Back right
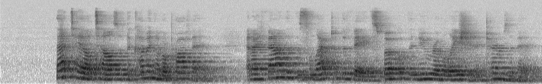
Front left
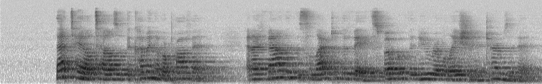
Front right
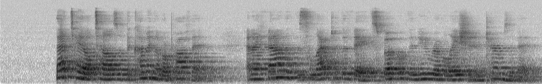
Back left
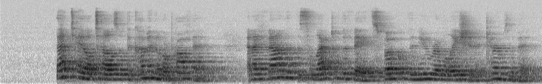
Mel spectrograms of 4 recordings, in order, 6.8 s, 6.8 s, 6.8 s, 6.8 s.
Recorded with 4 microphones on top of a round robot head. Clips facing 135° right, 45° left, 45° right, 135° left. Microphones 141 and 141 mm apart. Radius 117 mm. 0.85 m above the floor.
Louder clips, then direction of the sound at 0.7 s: Front left 1 dB, front right 2 dB; 15° right.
